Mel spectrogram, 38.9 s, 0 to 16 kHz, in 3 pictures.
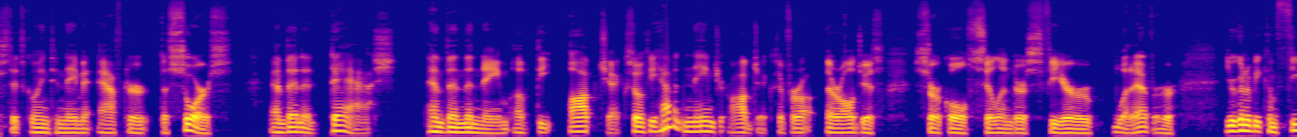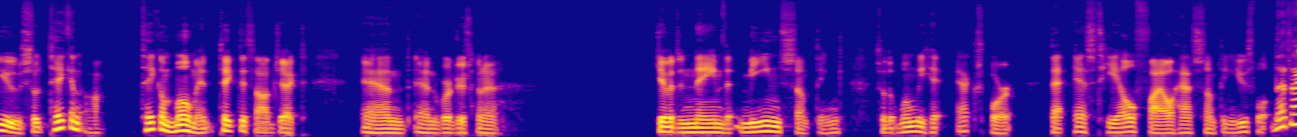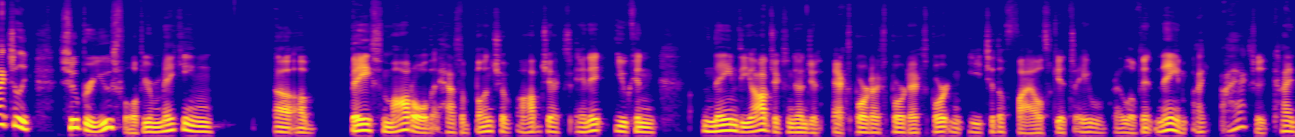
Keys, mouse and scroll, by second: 15.6 F2, 22.3-24.4 drag.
